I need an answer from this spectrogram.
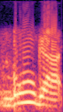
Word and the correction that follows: bunda: it's bunda.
